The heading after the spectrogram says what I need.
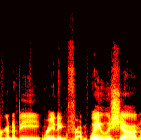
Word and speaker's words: Wei Wuxian: Wei Wuxian, I'm pretty sure is how to pronounce the name.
